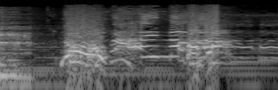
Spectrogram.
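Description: A woman's anguished wailing in grief: two loud, high-pitched cries about half a second and a second and a half in, over a sustained organ music score.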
